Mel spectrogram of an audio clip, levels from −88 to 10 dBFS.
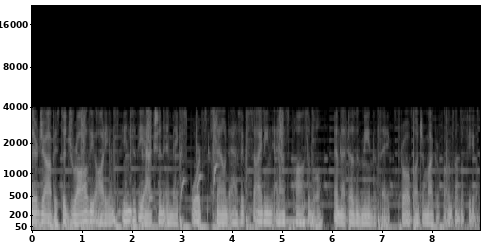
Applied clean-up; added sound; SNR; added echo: none; none; none; none.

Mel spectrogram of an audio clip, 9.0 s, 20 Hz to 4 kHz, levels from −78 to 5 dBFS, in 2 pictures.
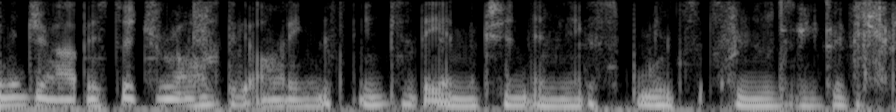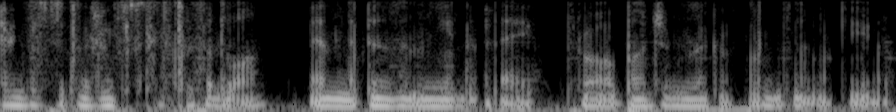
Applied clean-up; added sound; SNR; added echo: neural diffusion model UNIVERSE++.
